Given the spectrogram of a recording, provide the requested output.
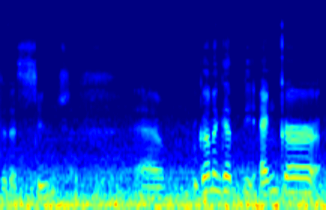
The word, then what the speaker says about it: Sines: I learned that you pronounce it as Sines.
